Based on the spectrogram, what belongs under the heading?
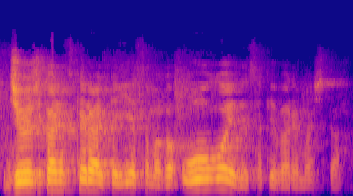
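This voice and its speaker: A man's voice: fairly high pitch, brisk, a little mellow, roomy sound, a little hiss or hum. Male pastor, earnest sermon, slightly muffled church recording. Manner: earnest, reflective preaching. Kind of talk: prayer and sermon.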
